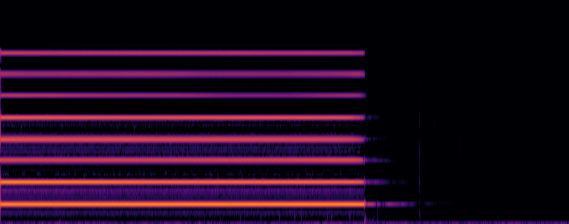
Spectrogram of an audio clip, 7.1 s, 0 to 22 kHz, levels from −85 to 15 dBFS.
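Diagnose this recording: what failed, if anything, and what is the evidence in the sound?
Nothing in this music recording points to a failure at any stage, so there's no fault to diagnose here.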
